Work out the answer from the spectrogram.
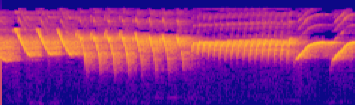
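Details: Powerful song of a Belgian canary: quick series of downward-sliding notes merging into a steady buzzing trill, ending with two rising whistled slurs.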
